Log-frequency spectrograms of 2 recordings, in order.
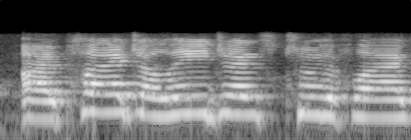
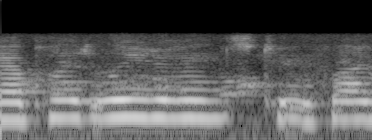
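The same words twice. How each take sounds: First: Mom's pledge said a bit loud; loud and obnoxious. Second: Quiet mumble. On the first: Mom reciting the pledge in the office, loud and obnoxious. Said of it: "friggin' loud and obnoxious". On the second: Embarrassed girl reciting beside her mom, quiet. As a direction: pledge said much softer. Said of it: "I just stood up and I'm going". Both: Retold or imitated.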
